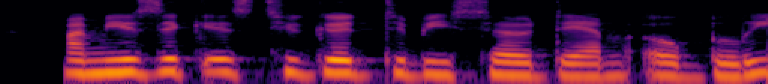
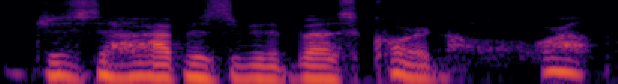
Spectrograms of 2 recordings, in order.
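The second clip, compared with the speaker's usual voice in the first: a hushed, fast whisper of delight; whispered aside; 3 semitones lower, 7 dB quieter, faster than usual. Real, not acted. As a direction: lean in and whisper it like a secret. Gushing aside about the chord.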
